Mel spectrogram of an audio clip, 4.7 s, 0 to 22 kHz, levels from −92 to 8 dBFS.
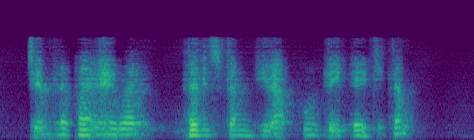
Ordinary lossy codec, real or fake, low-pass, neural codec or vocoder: AAC, 32 kbps; fake; 7.2 kHz; codec, 44.1 kHz, 0.9 kbps, DAC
